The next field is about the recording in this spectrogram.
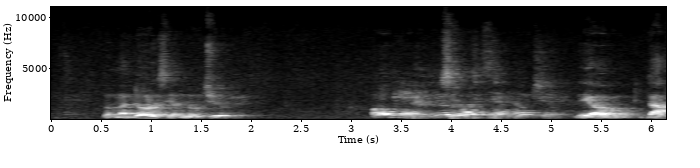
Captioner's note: laughs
